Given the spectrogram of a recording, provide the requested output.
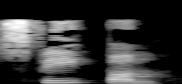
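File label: "speed bump", English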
